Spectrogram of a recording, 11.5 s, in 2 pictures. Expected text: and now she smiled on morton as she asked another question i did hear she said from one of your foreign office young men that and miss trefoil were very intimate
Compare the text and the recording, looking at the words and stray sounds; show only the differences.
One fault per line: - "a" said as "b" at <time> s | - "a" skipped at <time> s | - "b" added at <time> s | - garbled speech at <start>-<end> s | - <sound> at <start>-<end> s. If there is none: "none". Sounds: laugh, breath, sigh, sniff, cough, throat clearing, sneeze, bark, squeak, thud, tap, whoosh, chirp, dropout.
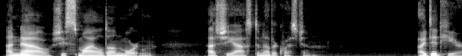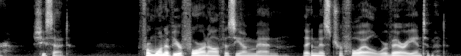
none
